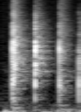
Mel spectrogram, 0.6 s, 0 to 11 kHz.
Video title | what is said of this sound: Samsung Galaxy S20 FE 5G Review - My Phone Of 2020 | it sounds plastic when you flick it like that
